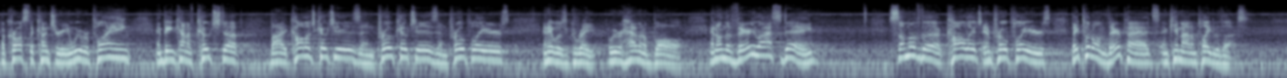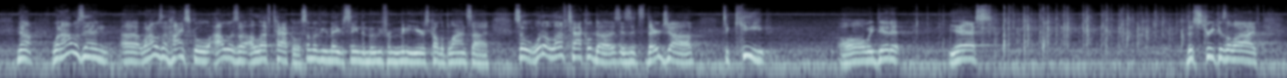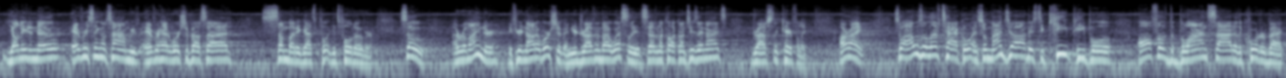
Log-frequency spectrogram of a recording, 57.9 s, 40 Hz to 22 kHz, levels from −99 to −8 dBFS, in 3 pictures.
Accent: American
